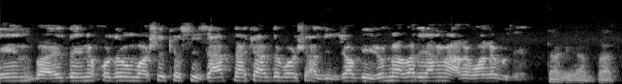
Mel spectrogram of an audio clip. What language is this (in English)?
Persian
